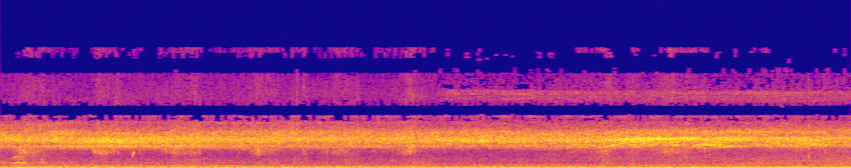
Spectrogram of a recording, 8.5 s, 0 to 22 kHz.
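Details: Cicadas give a steady, high buzzing drone over low rumbling background noise in fading light on an August 4th summer evening.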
